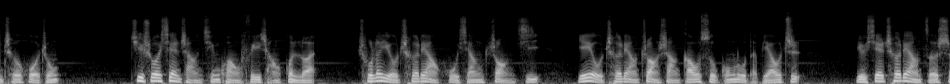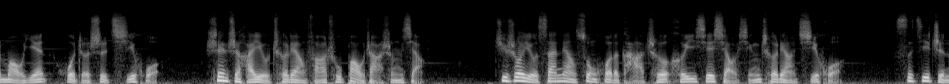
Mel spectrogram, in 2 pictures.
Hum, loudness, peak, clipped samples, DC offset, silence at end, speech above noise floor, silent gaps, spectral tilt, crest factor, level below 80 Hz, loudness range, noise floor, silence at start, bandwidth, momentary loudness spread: none; -19 LUFS; -2 dBFS; under 0.1%; under 0.1%; 0 s; 34 dB; none; -8 dB/octave; 16 dB; -38 dBFS; 2 LU; -52 dBFS; 0 s; 10.5 kHz; 8 LU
